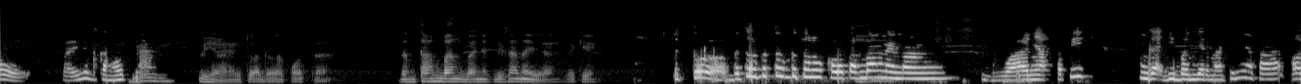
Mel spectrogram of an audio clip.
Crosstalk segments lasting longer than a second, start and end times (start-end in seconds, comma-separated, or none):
none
